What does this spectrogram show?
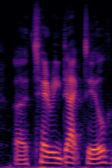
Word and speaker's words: pterodactyl: Pterodactyl, I think was his name. And yes, pterodactyl spelled with a P.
